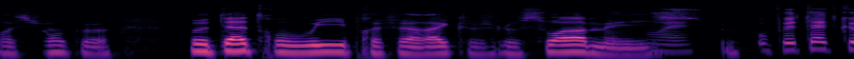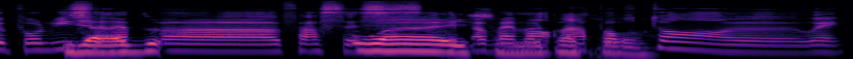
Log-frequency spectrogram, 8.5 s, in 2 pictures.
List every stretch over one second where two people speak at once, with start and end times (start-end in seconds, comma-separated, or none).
6.0-7.5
